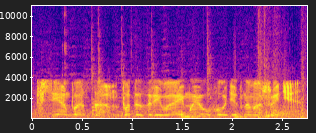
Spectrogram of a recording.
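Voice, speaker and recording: An actor playing a male police dispatcher, heard over a police radio, giving flat, clipped official announcements. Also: medium pitch, a little fast, over music. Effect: police radio transmission.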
